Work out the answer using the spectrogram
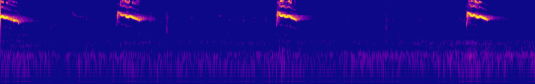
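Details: Four high, downslurred chirps from a one-month-old Oriental white-eye, spaced one to two seconds apart, each short and whistled over a faint low hum.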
